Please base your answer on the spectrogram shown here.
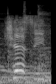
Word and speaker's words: Chessie: camera shy sea monster is called Chessie pronounced similarly to Missy it might be an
